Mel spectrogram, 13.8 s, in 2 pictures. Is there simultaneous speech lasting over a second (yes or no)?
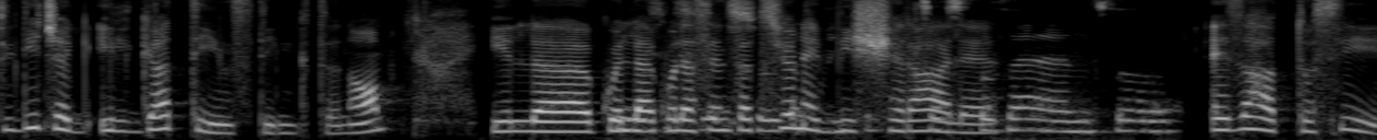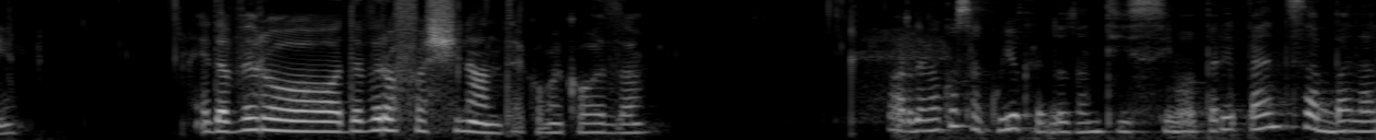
yes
